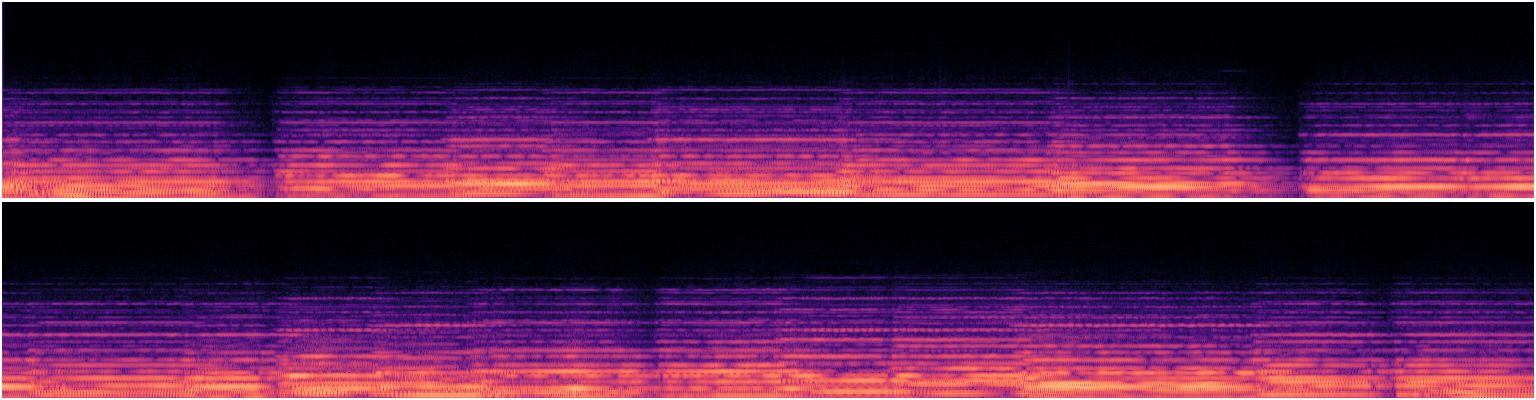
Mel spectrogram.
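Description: Church pipe organ playing slow, sustained chords that shift every second or two, with two short breaks between phrases: one about two and a half seconds in, one near thirteen seconds.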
